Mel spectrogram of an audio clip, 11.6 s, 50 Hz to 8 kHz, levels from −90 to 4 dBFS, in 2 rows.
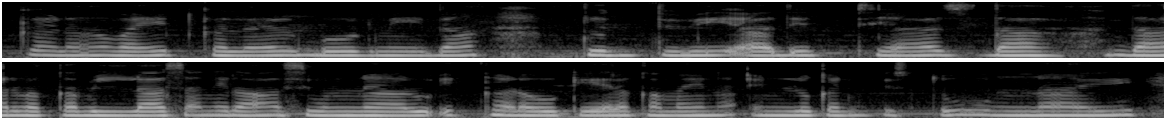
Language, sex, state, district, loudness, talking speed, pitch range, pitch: Telugu, female, Andhra Pradesh, Anantapur, -30 LUFS, 115 wpm, 210-220 Hz, 215 Hz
